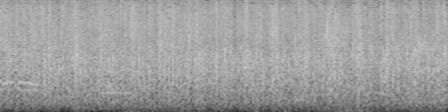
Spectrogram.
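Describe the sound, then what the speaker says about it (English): A television studio audience claps steadily and loudly from start to finish, forming a dense, sustained wash of applause with no voices standing out. "Keep clapping."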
